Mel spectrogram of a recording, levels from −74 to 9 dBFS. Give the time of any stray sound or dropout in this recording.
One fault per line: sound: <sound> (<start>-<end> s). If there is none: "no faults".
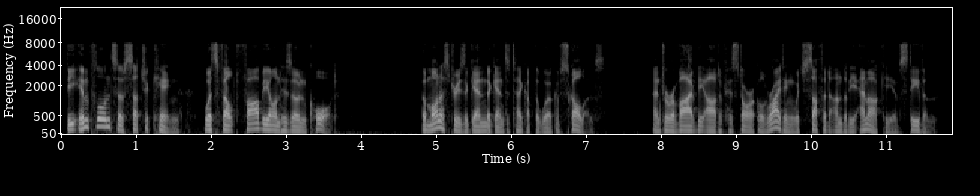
no faults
